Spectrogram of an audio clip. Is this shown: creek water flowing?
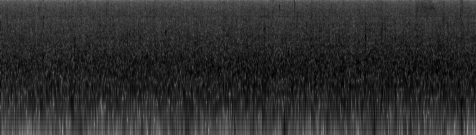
yes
